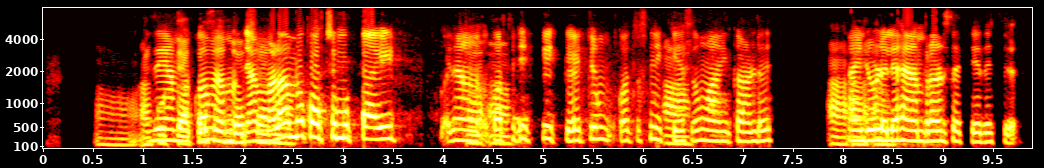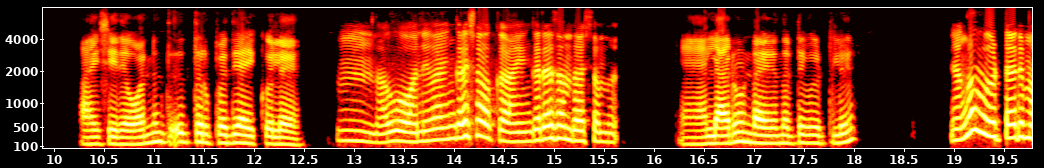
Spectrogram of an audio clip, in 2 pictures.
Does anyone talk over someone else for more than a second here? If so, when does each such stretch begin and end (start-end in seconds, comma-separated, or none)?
1.0-2.5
